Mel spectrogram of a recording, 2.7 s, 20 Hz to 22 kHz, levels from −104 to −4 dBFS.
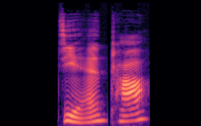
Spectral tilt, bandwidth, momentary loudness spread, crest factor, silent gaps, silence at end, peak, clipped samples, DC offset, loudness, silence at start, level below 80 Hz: -3.5 dB/octave; 15.5 kHz; 9 LU; 20 dB; none; 0.7 s; -8 dBFS; under 0.1%; under 0.1%; -25 LUFS; 0.8 s; -80 dBFS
